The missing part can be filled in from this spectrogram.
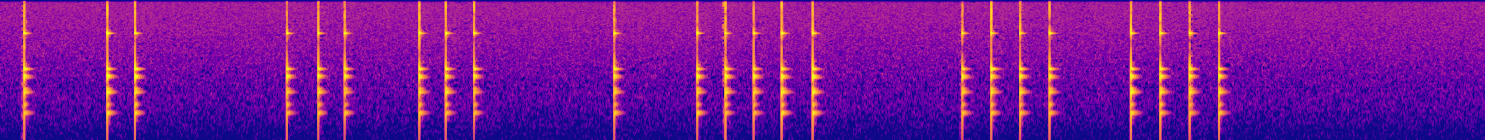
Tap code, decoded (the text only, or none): BNET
